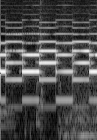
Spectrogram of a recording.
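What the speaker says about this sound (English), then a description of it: "So back after fire alarm mid-podcast." A fire alarm sounds mid-podcast, loud repeated electronic beeping pulses in a regular rhythm, close and clear with faint background noise between tones.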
